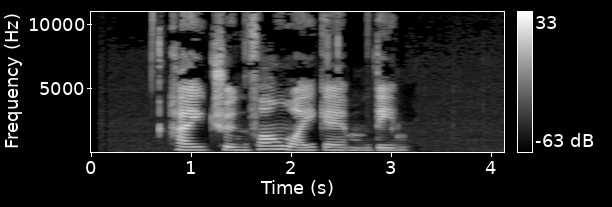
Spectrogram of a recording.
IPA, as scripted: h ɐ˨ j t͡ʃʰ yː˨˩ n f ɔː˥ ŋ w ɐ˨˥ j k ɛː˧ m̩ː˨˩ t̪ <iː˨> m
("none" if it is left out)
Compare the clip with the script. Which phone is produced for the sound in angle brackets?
iː˨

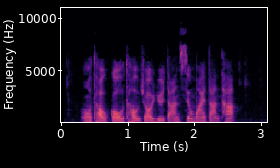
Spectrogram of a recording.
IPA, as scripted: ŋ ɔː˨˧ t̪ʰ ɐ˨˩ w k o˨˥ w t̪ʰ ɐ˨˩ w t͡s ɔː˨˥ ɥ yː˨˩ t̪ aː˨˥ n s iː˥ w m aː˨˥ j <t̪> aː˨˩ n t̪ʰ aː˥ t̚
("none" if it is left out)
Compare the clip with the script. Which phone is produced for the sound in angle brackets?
t̪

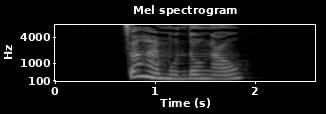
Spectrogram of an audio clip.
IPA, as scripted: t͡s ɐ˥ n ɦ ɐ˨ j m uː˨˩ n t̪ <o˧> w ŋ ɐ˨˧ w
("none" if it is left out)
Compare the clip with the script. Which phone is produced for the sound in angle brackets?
o˧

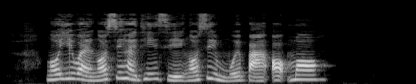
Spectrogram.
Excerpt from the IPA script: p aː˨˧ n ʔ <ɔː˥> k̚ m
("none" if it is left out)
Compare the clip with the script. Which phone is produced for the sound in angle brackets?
ɔː˧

